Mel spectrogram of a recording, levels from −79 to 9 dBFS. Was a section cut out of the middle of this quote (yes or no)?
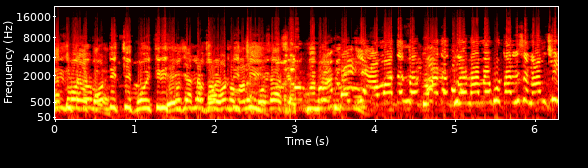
yes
